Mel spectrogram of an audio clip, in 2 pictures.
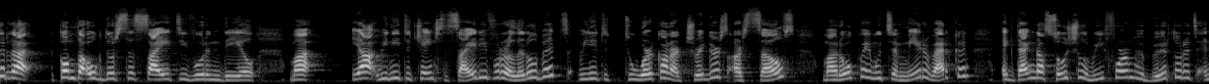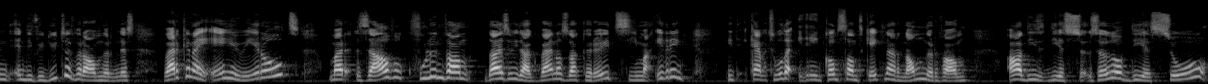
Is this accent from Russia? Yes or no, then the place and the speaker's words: yes; Russia; moved away; als Russische vrouw, als immigrant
